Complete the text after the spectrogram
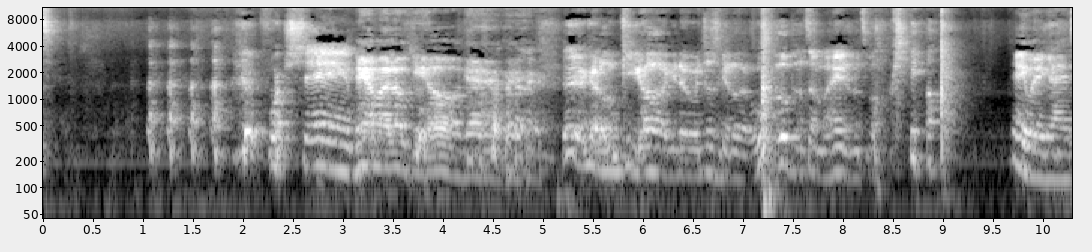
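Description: A young man laughs loudly nearby.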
